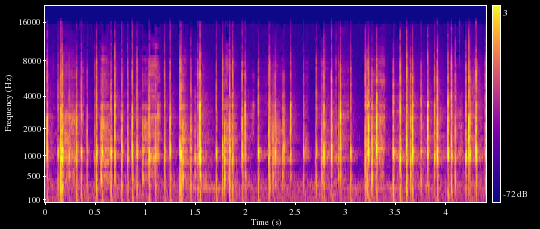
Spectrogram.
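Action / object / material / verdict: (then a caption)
tap / small cardboard box / cardboard / none. Long nails tap fast and hard on a small, hollow orange cardboard test-kit box. The result is a dense run of sharp, dry clicks with a hollow papery knock around 1.2 kHz and bright upper edges. The clicks stop almost instantly, and there is almost no low end.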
